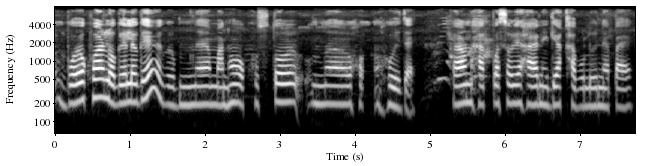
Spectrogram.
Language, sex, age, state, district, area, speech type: Assamese, female, 60+, Assam, Dhemaji, rural, spontaneous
